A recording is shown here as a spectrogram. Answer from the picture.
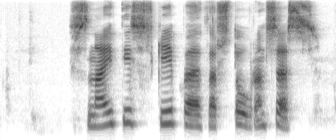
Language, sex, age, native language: Icelandic, male, 9, Icelandic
